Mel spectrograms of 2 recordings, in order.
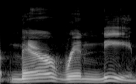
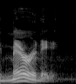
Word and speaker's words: Marigny: Marigny. The mare is pronounced like a female horse. Oh, look at that beautiful mare over there. Marigny. Marigny.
